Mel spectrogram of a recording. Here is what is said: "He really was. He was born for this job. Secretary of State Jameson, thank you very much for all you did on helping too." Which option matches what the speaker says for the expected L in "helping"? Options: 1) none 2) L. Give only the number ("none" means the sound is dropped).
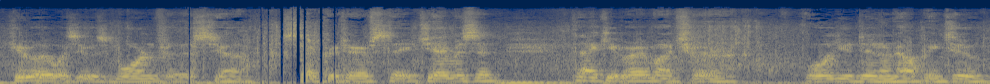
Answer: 2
